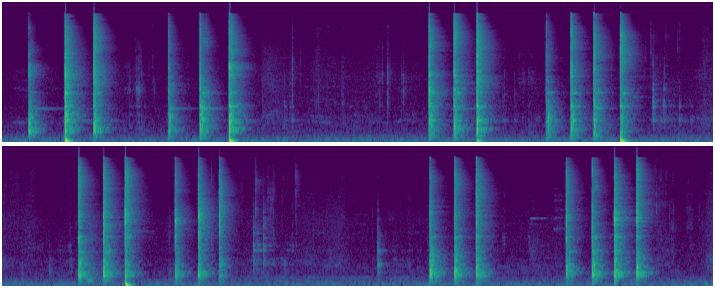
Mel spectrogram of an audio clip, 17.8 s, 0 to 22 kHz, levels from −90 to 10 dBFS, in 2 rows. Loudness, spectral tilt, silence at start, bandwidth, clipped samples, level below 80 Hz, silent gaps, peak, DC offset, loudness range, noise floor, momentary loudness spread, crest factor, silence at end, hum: -23 LUFS; -2 dB/octave; 0.3 s; 16.5 kHz; under 0.1%; -38 dBFS; none; 0 dBFS; under 0.1%; 6 LU; -60 dBFS; 15 LU; 26 dB; 0.85 s; none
